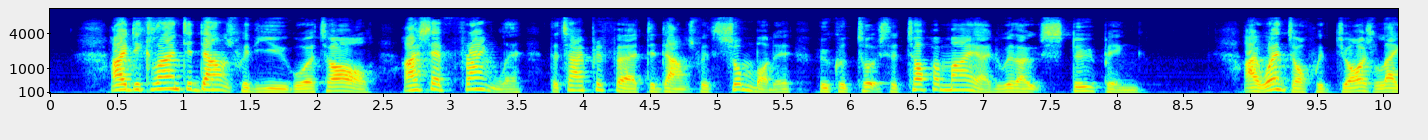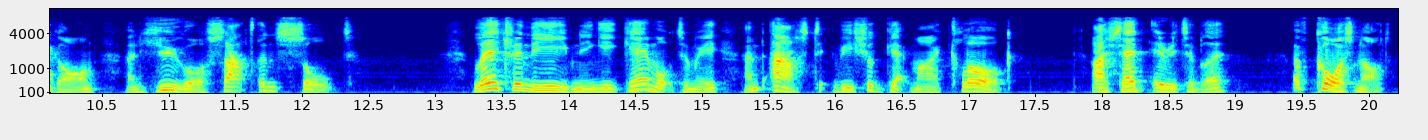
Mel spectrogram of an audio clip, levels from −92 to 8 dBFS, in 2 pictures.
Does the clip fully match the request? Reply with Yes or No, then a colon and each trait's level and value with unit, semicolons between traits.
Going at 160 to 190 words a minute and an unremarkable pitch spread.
No: average, 185 wpm; wide, 8.5 semitones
